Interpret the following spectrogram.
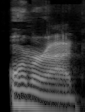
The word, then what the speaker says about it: Ormerod: Ormerod. Did I say it right? Yeah, no, that's perfectly said.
